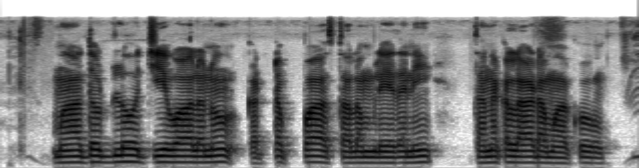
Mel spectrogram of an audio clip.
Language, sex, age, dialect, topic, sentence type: Telugu, male, 18-24, Southern, agriculture, statement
